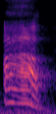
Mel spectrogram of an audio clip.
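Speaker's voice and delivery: short high, loud yell; sudden mock scream; imitated scream. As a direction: mimic a startled friend's scream.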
